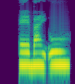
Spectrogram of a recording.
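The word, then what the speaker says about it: E bai u (二百五): Thực tế là trong ngôn ngữ của Trung Quốc 250 được phát âm là E bai u, nghĩa là 250 nếu dịch nghĩa đen.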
